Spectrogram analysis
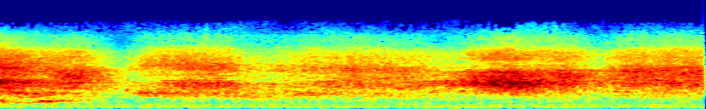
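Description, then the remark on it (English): A loud, dense roar of many women's voices in an audience shouting a prayer together, sustained for several seconds with swells and dips, the words blurred into a single crowd wall of sound. “Sisters, now say it loud and clear.”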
